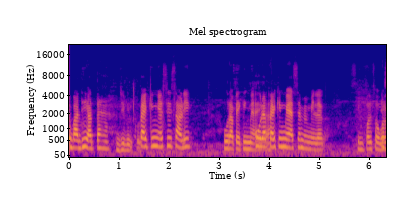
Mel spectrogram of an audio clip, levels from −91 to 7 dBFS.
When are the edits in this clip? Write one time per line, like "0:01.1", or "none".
0:01.4
0:05.2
